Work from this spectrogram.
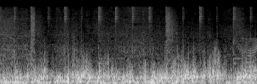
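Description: Gusty wind blows across the microphone beside a lake in Los Baños, a loud continuous rough buffeting with no other clear sounds.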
